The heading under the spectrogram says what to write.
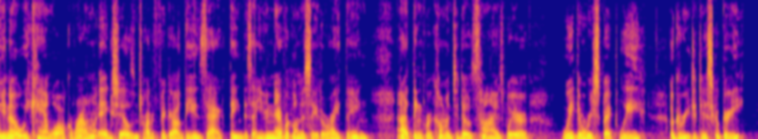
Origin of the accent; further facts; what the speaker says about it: Peoria, Illinois, United States; moved away; coming from Peoria, Illinois, my hometown, to the South and the Bible Belt. You learn a lot of things.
